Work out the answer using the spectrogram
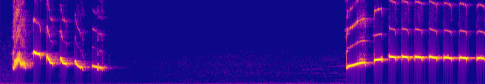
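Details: Orange-headed thrush in breeding condition, caged in north Bali, calling a rival: a descending stuttered phrase, a silent gap, then a rising note into a long steady high trill of pulsed notes, with a faint low hum.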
